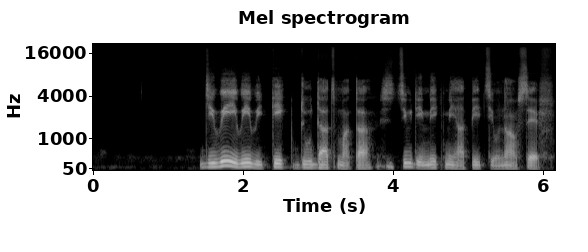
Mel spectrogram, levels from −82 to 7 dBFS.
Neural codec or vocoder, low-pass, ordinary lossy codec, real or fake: autoencoder, 48 kHz, 32 numbers a frame, DAC-VAE, trained on Japanese speech; 19.8 kHz; none; fake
